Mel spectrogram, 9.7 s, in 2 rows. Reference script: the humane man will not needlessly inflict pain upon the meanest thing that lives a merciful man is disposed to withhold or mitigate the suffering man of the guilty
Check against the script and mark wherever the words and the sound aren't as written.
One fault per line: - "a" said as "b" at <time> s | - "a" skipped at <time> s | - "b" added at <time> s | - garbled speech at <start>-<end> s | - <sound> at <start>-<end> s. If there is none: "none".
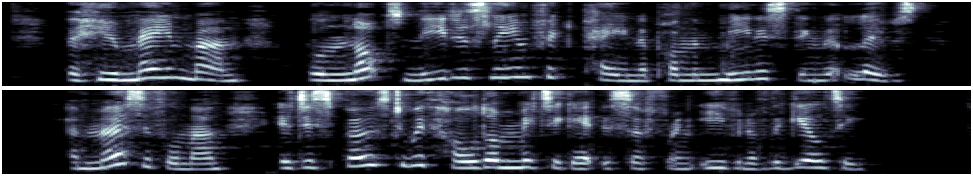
- "man" said as "even" at 8.3 s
